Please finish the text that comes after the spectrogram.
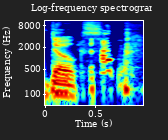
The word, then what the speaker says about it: Dokes: I said Stokes at first because I mispronounced it. Then I said it's Dokes.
